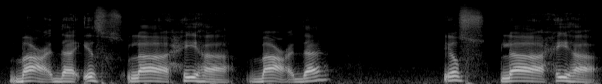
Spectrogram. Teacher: صاد اگرچہ ساکن ہے مگر حروف مستعلیہ میں سے ہے لہٰذا پر پڑھیں گے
